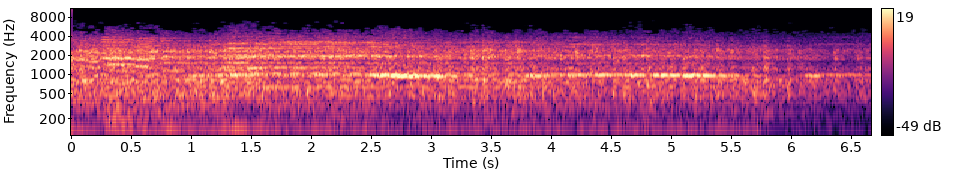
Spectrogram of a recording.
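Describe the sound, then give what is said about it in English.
A train bound for Kugama rolls steadily along the rails, a loud, continuous rumble with a low droning hum and faint rattling, unbroken, with no voices. “I tell you, we can talk about it on the train to Kugama, huh?”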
